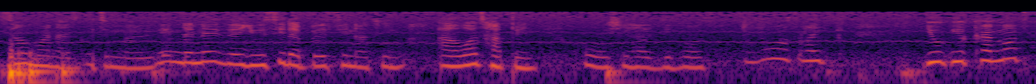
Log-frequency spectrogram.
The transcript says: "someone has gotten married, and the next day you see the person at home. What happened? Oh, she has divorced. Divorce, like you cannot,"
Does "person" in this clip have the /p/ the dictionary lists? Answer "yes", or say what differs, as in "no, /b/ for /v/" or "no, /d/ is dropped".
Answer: no, /b/ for /p/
